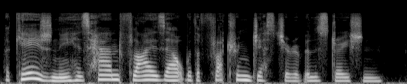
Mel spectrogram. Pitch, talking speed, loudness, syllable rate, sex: 190 Hz, 160 wpm, -16 LUFS, 5.8 syllables/s, female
